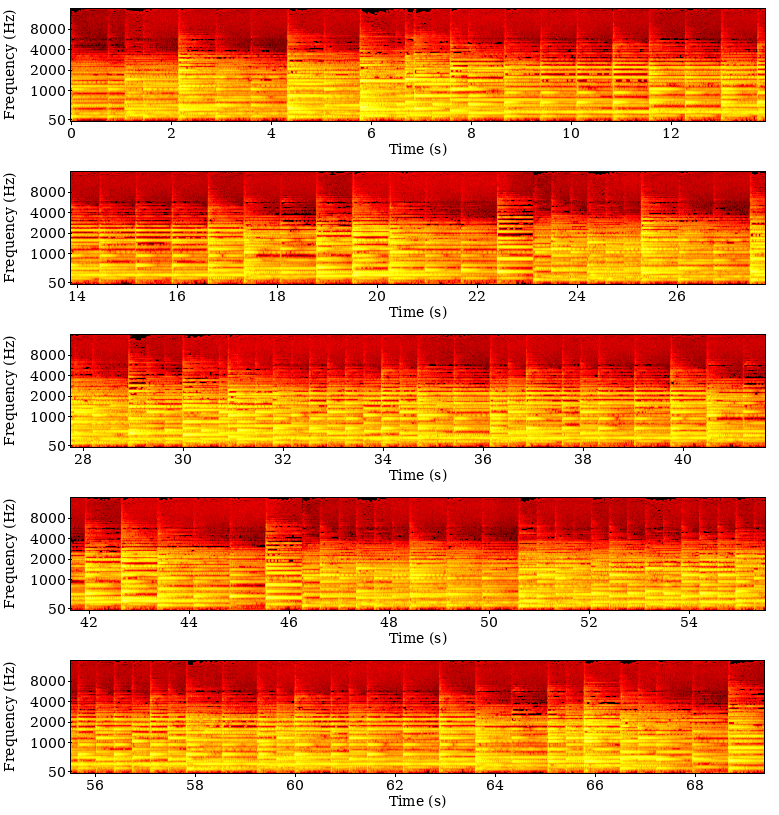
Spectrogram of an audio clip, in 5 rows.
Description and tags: upright piano loop 7000924 083bpm
piano, upright, old, melancholic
